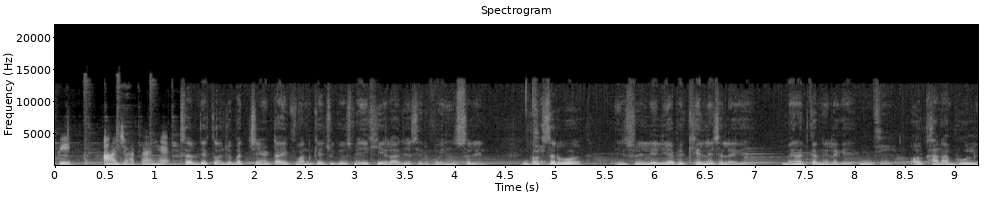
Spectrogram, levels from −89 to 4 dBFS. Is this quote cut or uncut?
cut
